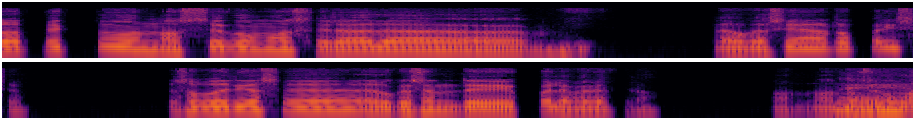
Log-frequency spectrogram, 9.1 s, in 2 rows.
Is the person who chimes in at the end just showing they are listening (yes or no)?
no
